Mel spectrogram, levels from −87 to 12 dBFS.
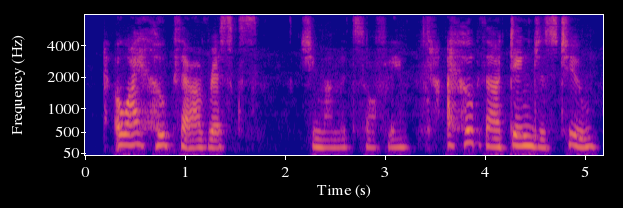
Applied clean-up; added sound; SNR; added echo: none; none; none; none.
